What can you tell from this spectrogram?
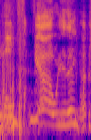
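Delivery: laughing protest. Retold or imitated. Laughing protest about balls.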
